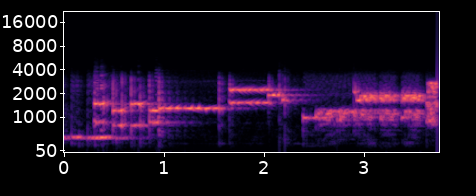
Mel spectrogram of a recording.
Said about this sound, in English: Apple Loops, because I use Logic. I have access to all Apple's loops. There's a really excellent computer noise that is just like a weird ambient dial tone and then modem noises.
